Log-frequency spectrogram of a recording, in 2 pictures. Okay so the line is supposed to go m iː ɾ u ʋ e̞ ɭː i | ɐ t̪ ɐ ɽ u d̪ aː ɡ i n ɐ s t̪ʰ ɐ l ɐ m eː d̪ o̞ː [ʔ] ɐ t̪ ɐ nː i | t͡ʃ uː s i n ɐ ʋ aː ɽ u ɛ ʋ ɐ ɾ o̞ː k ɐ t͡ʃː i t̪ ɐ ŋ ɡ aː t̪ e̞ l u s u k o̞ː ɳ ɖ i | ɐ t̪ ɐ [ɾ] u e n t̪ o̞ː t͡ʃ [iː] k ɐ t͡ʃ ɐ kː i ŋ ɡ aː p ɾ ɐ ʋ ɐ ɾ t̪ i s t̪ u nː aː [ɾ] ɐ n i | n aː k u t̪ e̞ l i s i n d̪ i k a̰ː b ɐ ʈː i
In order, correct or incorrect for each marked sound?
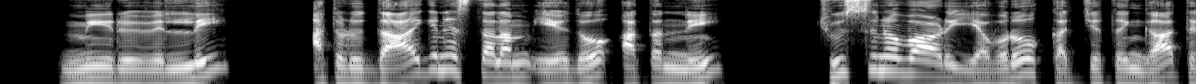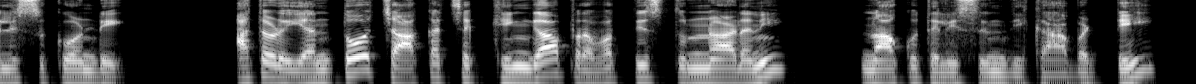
correct, incorrect: ɽ, incorrect: aː, incorrect: ɽ

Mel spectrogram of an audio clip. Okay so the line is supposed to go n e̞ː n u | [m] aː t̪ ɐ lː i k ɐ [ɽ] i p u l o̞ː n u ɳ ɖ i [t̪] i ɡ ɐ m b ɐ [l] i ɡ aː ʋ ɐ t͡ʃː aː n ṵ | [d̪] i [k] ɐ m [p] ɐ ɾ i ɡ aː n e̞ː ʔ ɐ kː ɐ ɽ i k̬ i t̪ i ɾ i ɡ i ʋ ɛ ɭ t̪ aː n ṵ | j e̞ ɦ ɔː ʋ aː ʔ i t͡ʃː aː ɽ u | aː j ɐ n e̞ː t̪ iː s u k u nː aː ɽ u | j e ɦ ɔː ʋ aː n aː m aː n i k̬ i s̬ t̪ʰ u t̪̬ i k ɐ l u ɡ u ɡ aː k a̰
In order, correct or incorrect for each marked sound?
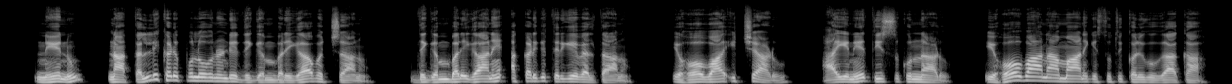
incorrect: n, correct, incorrect: d̪, incorrect: ɾ, correct, incorrect: ɡ, incorrect: b

